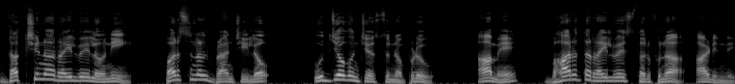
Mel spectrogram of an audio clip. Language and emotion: Telugu, neutral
